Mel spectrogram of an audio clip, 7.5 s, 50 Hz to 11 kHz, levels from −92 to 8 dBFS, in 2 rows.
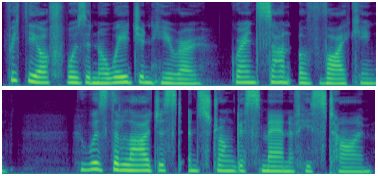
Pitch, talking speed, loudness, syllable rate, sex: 195 Hz, 145 wpm, -18 LUFS, 4.0 syllables/s, female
